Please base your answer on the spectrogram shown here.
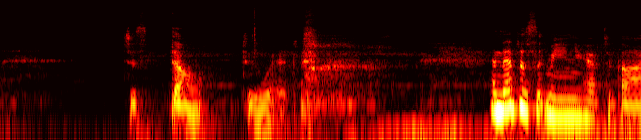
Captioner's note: laughs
